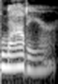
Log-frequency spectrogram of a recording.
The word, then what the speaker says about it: nadir: Think of nadir as the opposite of peak. It rhymes with radar if you say it quickly.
